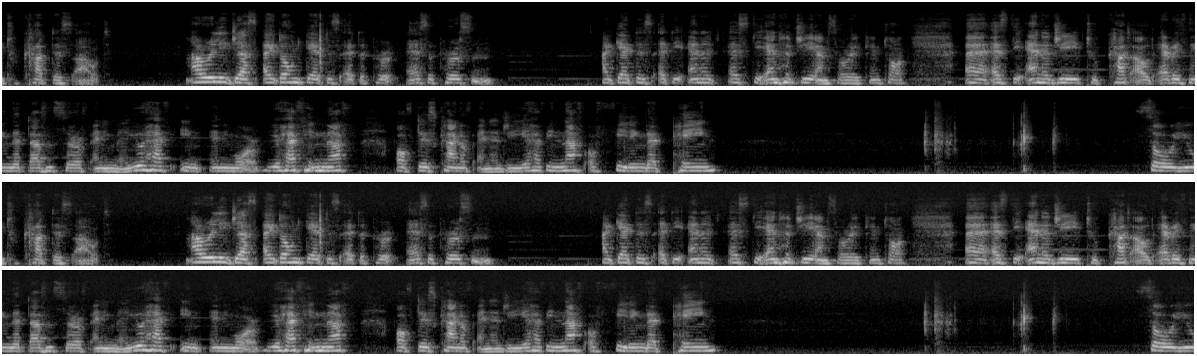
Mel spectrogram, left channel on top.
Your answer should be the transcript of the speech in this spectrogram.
to cut this out. I don't get this as a person. I get this as the energy, I'm sorry, I can't talk, as the energy to cut out everything that doesn't serve anymore. You have enough of this kind of energy. You have enough of feeling that pain. So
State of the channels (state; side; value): noise; right; hiss, 24 dB below the sound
